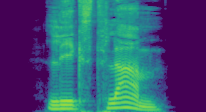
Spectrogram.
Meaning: second-person singular present of lahmlegen
- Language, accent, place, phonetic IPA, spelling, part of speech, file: German, Germany, Berlin, [ˌleːkst ˈlaːm], legst lahm, verb, De-legst lahm.ogg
